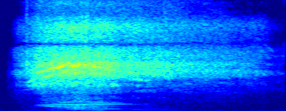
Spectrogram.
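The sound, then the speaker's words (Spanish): A single deep inhale through the left nostril during a breathing meditation: a soft, airy nasal hiss that swells within a quarter second, then tapers gradually for about two seconds. “Vamos a respirar cinco veces por el lado izquierdo. A tu ritmo, inhala profundo”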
